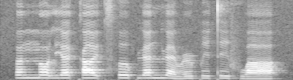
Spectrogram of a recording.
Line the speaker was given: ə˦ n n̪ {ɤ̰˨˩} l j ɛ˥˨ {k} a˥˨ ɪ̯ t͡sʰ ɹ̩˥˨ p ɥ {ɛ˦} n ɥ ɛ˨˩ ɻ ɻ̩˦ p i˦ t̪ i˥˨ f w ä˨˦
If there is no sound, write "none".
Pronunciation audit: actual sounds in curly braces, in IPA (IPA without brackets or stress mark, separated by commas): ɤ˥˨, k, ɛ˦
